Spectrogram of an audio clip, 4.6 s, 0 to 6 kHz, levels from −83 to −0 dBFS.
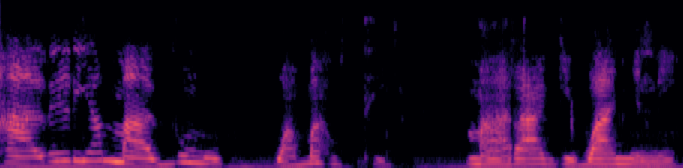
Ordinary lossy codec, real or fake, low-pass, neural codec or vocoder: Opus, 32 kbps; real; 5.4 kHz; none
